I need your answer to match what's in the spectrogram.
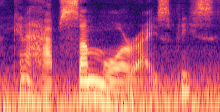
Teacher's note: She combines some more and make it summer. Sound like the season.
